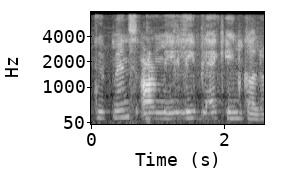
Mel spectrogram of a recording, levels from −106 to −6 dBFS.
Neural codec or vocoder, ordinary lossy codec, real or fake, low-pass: vocoder, 22.05 kHz, 80 mel bands, WaveNeXt; none; fake; 7.2 kHz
